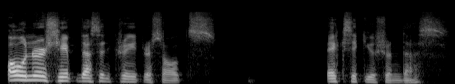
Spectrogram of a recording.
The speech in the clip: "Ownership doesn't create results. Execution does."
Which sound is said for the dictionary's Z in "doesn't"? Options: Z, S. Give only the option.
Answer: S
